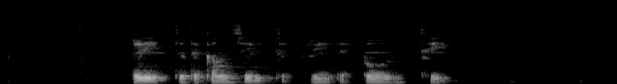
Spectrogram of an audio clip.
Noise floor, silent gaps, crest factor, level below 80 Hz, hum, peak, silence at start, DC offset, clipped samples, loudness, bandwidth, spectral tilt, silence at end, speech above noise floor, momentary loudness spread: -84 dBFS; none; 20 dB; -68 dBFS; none; -12 dBFS; 1.35 s; under 0.1%; under 0.1%; -31 LUFS; 6.6 kHz; -9 dB/octave; 1.7 s; 54 dB; 18 LU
